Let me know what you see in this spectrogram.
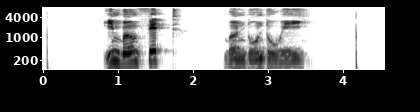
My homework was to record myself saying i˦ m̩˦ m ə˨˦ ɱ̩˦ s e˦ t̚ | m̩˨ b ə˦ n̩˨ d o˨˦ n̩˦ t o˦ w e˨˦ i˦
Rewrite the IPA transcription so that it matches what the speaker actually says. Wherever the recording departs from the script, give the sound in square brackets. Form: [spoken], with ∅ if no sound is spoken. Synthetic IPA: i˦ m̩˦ [b] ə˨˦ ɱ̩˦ [f] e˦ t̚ | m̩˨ b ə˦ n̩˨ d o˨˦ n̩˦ t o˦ w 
